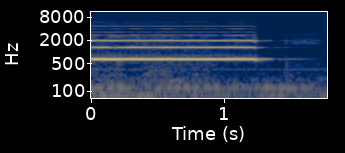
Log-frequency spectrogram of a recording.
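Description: Recorder sounding a single sustained E note, pure and steady, close and alone, held for just over a second before cutting off cleanly.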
